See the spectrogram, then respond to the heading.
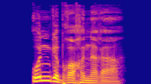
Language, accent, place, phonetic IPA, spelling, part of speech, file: German, Germany, Berlin, [ˈʊnɡəˌbʁɔxənəʁɐ], ungebrochenerer, adjective, De-ungebrochenerer.ogg
- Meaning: inflection of ungebrochen: 1. strong/mixed nominative masculine singular comparative degree 2. strong genitive/dative feminine singular comparative degree 3. strong genitive plural comparative degree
